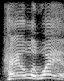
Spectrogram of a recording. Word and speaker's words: Haley Welch: making her own podcast you say her name correctly it's haly Welch haly wel hail wels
